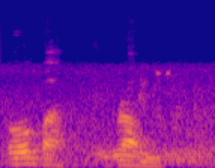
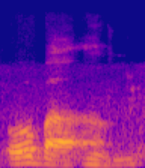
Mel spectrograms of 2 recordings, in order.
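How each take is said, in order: First: An R sound links the two words. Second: The words join with no R sound between. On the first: The speaker calls it right. "but you would say" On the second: The speaker calls it wrong. "you wouldn't say"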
